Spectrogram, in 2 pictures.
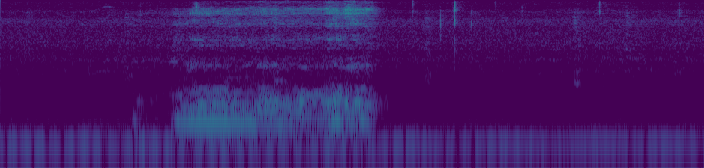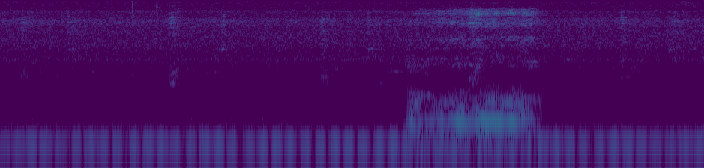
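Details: A Shar Pei dog resting after surgery gives two rumbling, buzzy snores about six seconds apart over a steady low hum: snoring.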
